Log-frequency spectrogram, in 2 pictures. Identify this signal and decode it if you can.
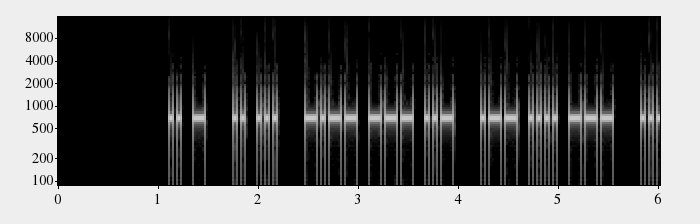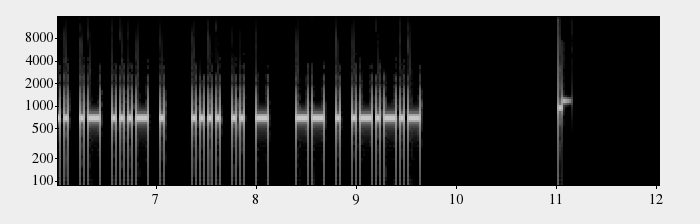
Morse code, heard as a keyed tone, about 30 wpm, 700 Hz. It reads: IT IS YOU WHO HAVE HIT ME.
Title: Sentences from Top 1200 Words 30wpm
